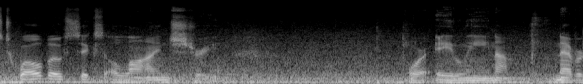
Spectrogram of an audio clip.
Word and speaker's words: Aline: Smith's office here today we're checking out 1206 a line street and that's actually how it's pronounced I've mispronounced it about five times in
